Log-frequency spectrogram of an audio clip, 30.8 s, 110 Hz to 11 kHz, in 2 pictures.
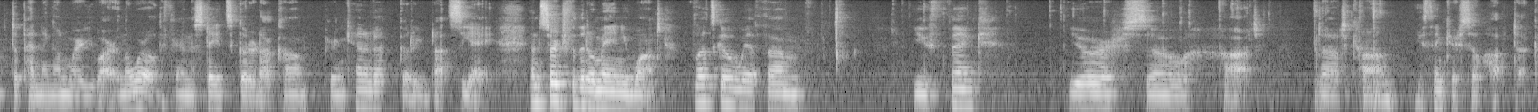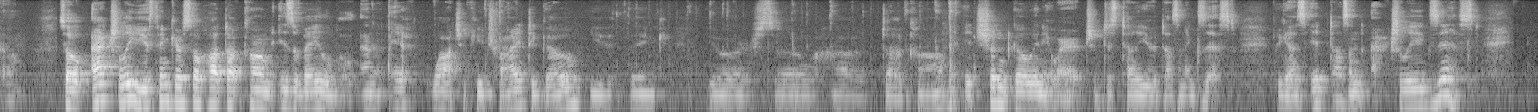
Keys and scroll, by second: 13.7 Return, 19.3 super+t, 24.9 Return.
